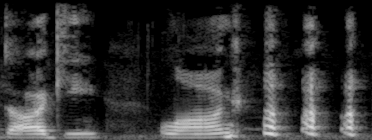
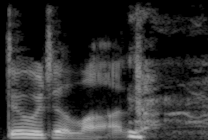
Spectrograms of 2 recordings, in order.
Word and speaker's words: Dogelon: I didn't want to mispronounce it and call it doggy long. No, that's great. I just want to level set with the room. It is Dogelon.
